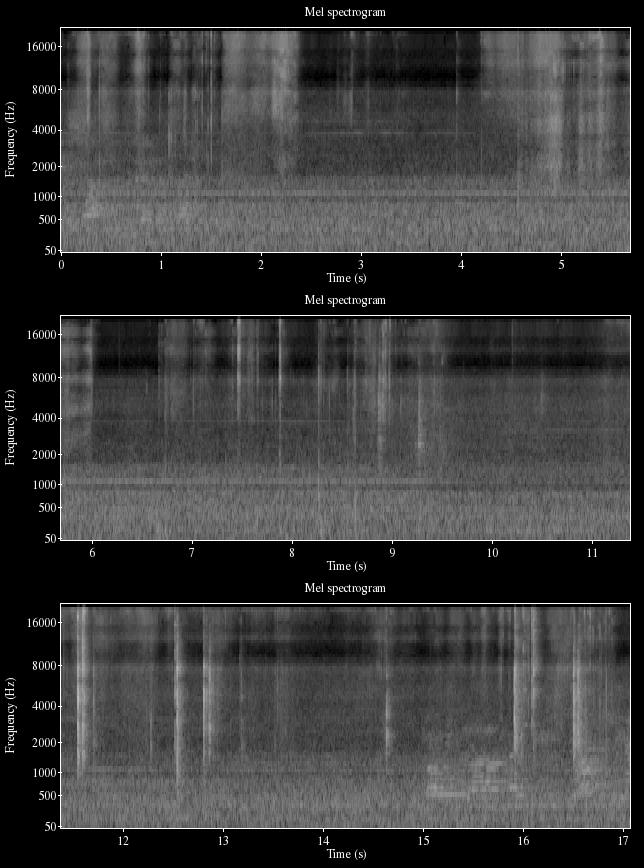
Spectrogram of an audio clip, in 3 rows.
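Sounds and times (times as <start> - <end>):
train equipment hum: 5.5 - 17.0.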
